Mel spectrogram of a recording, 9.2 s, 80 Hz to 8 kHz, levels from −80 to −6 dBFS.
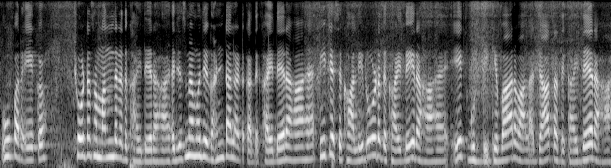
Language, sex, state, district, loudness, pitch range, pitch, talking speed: Hindi, female, Uttar Pradesh, Hamirpur, -16 LUFS, 210-275 Hz, 230 Hz, 230 wpm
